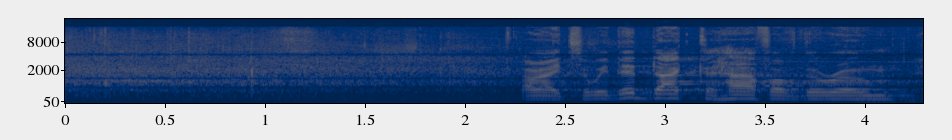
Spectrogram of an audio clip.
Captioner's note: cheers and applause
